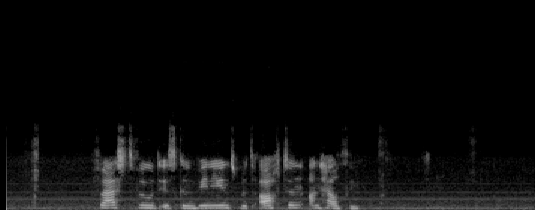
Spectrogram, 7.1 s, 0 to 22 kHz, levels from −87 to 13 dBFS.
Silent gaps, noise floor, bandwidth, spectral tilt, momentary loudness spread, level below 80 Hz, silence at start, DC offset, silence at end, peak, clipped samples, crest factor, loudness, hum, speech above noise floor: none; -53 dBFS; 9.2 kHz; -2.5 dB/octave; 21 LU; -70 dBFS; 0.45 s; under 0.1%; 1.2 s; -6 dBFS; under 0.1%; 22 dB; -26 LUFS; none; 27 dB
